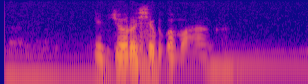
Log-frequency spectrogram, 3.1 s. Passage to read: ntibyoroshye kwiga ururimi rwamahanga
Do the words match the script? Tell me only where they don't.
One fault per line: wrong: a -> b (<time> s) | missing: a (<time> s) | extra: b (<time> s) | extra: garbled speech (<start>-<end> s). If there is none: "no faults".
missing: kwiga ururimi (1.5 s)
